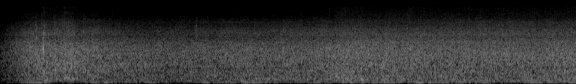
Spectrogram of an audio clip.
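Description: Ocean waves wash against the shore on Jeju, a broad, steady roar of surf with no clear individual breakers, continuous and enveloping.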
